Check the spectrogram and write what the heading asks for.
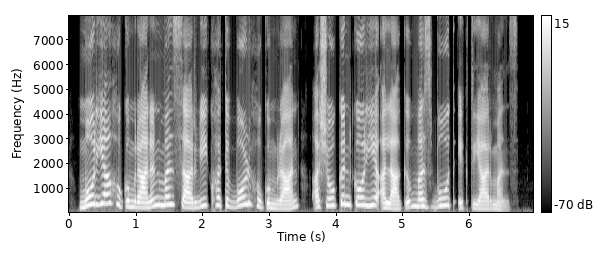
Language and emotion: Kashmiri, neutral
